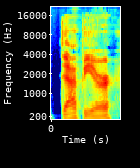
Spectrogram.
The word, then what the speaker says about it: Dappier: So we're here today with Dan Goman who's the CEO and uh Chris Arva Arvapali who is the CTO of Dapier. Uh rhymes with happier I've been told.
